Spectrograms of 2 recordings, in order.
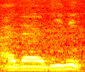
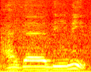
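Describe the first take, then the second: Both takes have the same delivery.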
